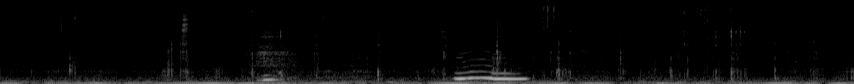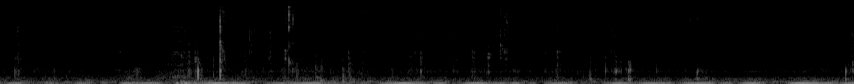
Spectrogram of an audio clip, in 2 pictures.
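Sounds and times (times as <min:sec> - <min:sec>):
wet chewing of bread: 0:01.6 - 0:04.5, 0:05.4 - 0:15.7.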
